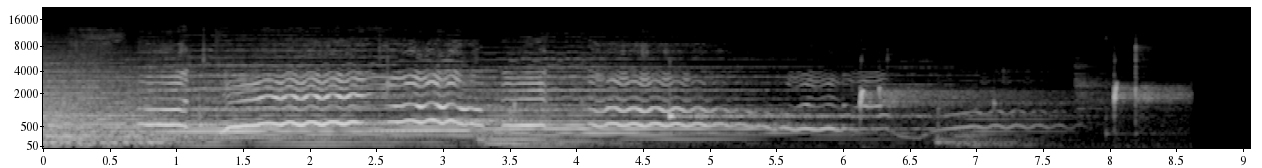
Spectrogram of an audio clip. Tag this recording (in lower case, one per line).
music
